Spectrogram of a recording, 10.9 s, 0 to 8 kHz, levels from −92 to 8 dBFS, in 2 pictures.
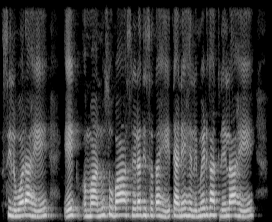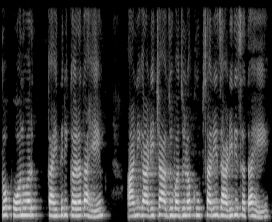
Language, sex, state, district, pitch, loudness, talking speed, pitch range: Marathi, female, Goa, North and South Goa, 250 Hz, -15 LUFS, 145 wpm, 235-260 Hz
